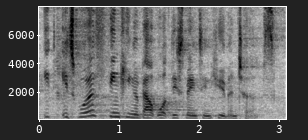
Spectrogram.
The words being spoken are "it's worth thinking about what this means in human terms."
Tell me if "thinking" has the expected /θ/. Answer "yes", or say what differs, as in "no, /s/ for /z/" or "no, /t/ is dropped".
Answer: yes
